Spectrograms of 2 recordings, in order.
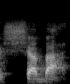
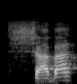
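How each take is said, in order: First: Shab-BAT, second syllable emphasized; stress on last syllable. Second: SHAB-bat, first syllable emphasized; stress on first syllable. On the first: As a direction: put the accent on the "bat" of Shabbat. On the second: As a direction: put the accent on the "Shab" of Shabbat. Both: Shown as a demonstration. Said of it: "where to put the emphasis on a word".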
